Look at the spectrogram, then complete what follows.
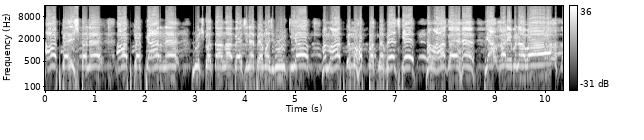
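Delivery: high, loud, drawn-out wailing plea; a poor man's desperate prayer sung out high and loud; impassioned preaching. Acted. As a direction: cry it out to the saint with full force. Preacher cries out a plea to Garib Nawaz.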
